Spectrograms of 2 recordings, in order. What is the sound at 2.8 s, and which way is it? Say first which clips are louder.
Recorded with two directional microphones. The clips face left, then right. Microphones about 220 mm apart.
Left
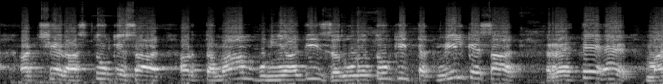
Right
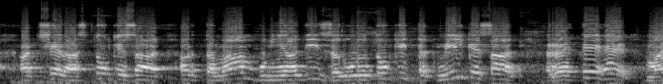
A man's voice: right 1 dB; 30° left (ahead or behind).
